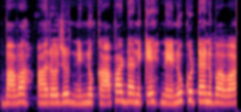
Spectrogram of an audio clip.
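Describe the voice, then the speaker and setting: A devoted young wife, voiced by a woman retelling a TV serial, pours out affection in a teasing, pleading way. Her voice sits fairly high and sounds dry and close. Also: fairly even intonation, normal speed, smooth, no room sound, highs cut off, close to an everyday voice. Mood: tender.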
